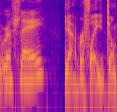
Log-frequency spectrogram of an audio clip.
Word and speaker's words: Reflet: thanks again for bringing in the you're saying rufle' yeah reflect on pronounce the T at the end of that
